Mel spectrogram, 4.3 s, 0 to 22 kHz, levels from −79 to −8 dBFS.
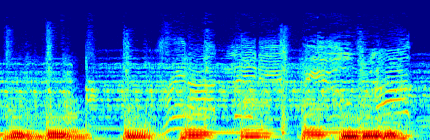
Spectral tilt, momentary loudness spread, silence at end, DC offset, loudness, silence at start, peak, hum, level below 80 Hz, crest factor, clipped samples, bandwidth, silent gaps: -7.5 dB/octave; 10 LU; 0 s; under 0.1%; -18 LUFS; 0 s; -4 dBFS; none; -26 dBFS; 14 dB; under 0.1%; 9.4 kHz; none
